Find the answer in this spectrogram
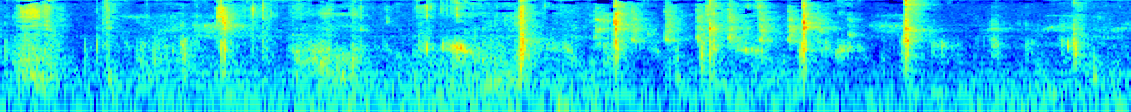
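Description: Close-miked chewing of a mouthful of oily pork pickle: irregular wet clicks as the mouth works the food, with sharper pops every half second or so.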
